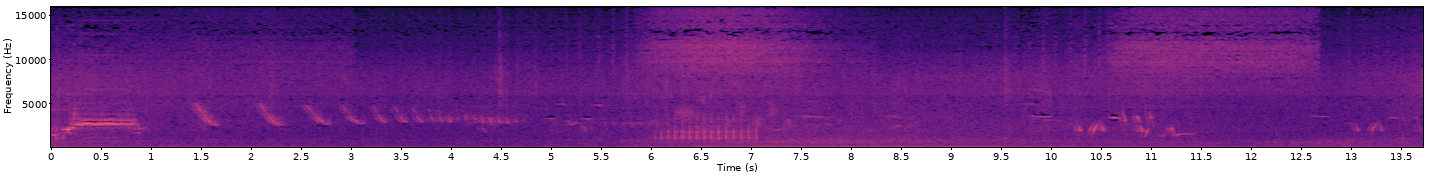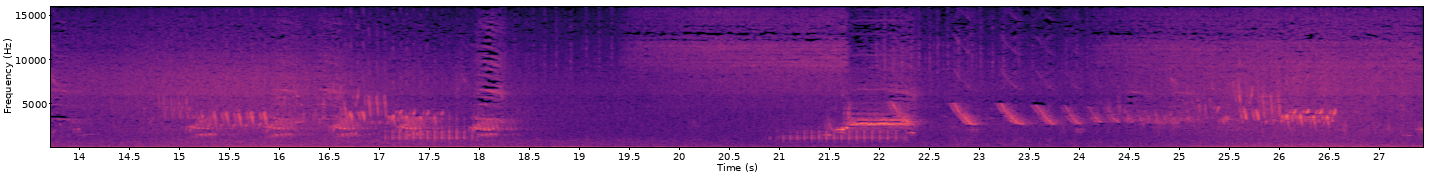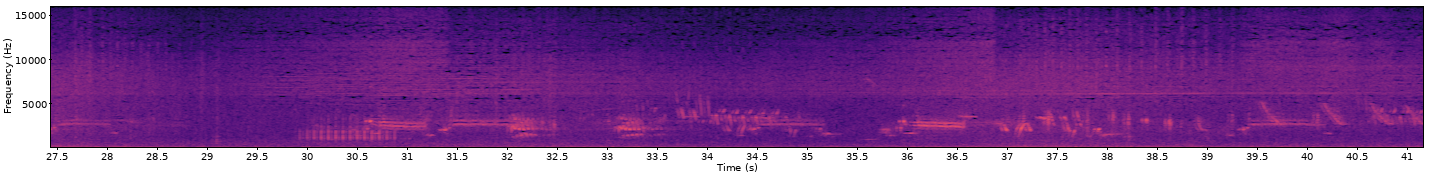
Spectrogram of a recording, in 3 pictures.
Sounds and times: birds 0.0 - 28.7
bugs 0.0 - 41.1
wind 0.0 - 41.1
birds 29.8 - 41.1

